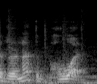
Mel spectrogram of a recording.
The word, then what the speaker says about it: रणत भंवर: मंदिर को कहते हैं रणत भंवर। उसका जो करेक्ट प्रोनाउंसिएशन है रणत भंवर के नाम से बड़ा फेमस है ये।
